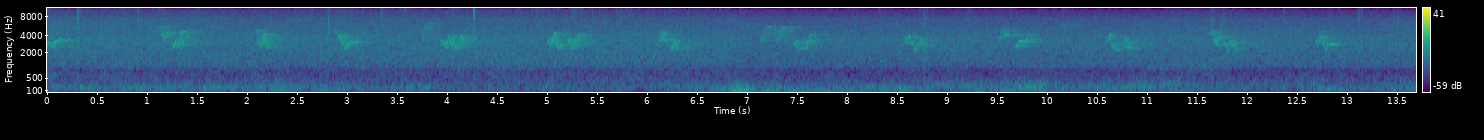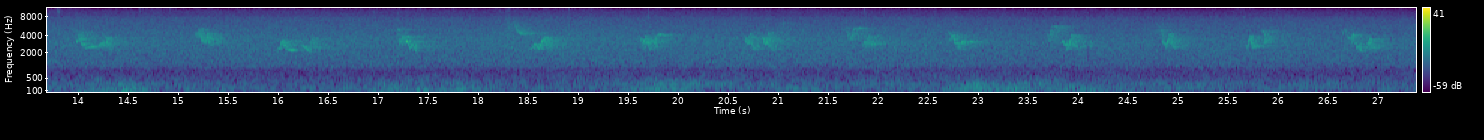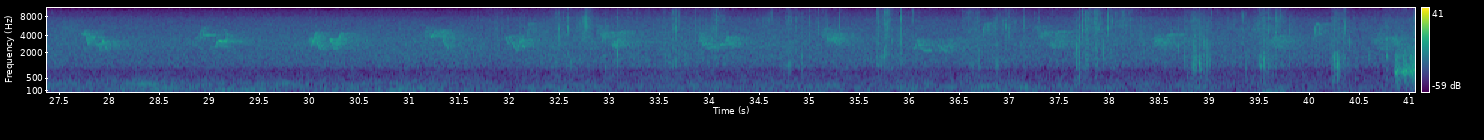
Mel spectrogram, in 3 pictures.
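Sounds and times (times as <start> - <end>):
bird chirping: 38.6 - 41.0.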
